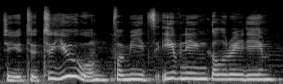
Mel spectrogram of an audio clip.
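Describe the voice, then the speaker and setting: A woman with a Russian accent, a native Russian speaker, hosting a casual chess livestream in halting, hesitant English. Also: on the high side, dark tone, soft background music. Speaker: livestream host and chess player. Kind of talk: casual livestream chat while playing chess.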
